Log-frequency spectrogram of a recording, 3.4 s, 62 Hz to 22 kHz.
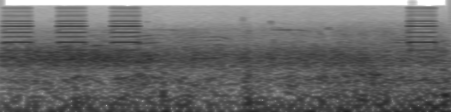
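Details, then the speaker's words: MJX Bugs 2W GPS FPV drone controller, after return-to-home was pressed with the craft far away: short high beeps in quick bursts over wind noise, warning of lost signal. "let's see if we can get back and connect because it looks like you lost connection with the craft way over there"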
